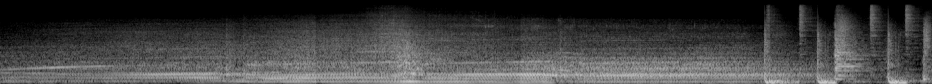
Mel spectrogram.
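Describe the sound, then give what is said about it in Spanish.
A motorcycle engine drones loudly as it approaches and passes by, its whining pitch dropping noticeably as it moves away, showing the Doppler effect, followed by a few abrupt, sharp bursts of noise at the end. “Cuando una moto se nos acerca, oímos el tono de su motor más agudo que cuando pasa de largo y se aleja.”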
